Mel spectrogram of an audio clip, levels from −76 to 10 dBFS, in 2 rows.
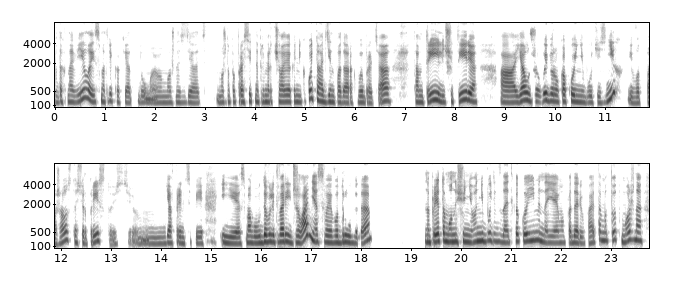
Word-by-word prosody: вдохновила, 185 - -2
и 190 - +1
смотри, 185 +3 -6
как 170 -3 -11
я 165 -2 -5
думаю, 85 - -6
можно 165 0 -8
сделать. 165 -1 -8 0.2
Можно 175 -3 -9
попросить, 180 +2 -4
например, 180 -1 -4
человека 185 -1 -2
не 180 -1 -3
какой-то 235 +3 +1
1 180 -1 0
подарок 165 -2 -3
выбрать, 170 -2 -5
а 200 +1 +2 0.5
там 175 -1 -2
3 215 +8 +5
или 180 -4 0
4, 200 +2 +3 0.5
а 170 0 +3
я 200 +7 +5
уже 190 -4 0
выберу 200 -1 +3
какой-нибудь 175 -4 -1
из 160 +2 -8
них- 460 - +2
и - - -6
вот, 155 0 -6
пожалуйста, 200 +8 -3
сюрприз. 185 +5 -2
То - - -16
есть, 160 -1 -15
эм, 160 - -8
я, 185 +1 +1
в 175 - -12
принципе, 170 -1 -5 0.3
и 175 -4 +1
смогу 180 +1 0
удовлетворить 205 0 +4
желания 205 - +5
своего 190 -2 +1
друга, 185 -2 +1
да 215 +8 +3 1.1
но 200 -1 +1
при 205 +2 +5
этом 225 0 +4
он 210 0 +4
еще 210 +1 0
не 200 -2 +1
он 220 +3 +2
не 235 - +6
будет 225 -1 -3
знать, 195 -1 -3
какой 220 +1 +3
именно 245 -4 +2
я 185 0 -2
ему 185 0 -6
подарю. 180 -2 -1
Поэтому 245 +7 -3
тут 255 +2 -4
можно 245 +3 +1
185 Hz, 160 wpm, -22 LUFS, 170-210 Hz, 1.1 s, не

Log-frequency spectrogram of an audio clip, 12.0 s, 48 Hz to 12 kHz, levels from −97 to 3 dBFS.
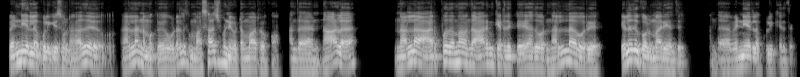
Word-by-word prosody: வெந்நீர்ல 140 +3 +4
குளிக்க 100 -1 +2
சொல்றாங்க. 90 -2 -4
அது 145 0 +4 0.5
நல்ல 135 +9 0
நமக்கு 95 -4 -1 0.2
உடலுக்கு 125 +4 -3
மசாஜ் 145 +11 -1
பண்ணி 125 -7 +3
விட்ட 95 +1 -3
மாரி 95 -1 0
இருக்கும். 85 0 -8 0.2
அந்த 90 0 -3 0.4
நாள - - +1 0.9
நல்லா 145 +6 +3 0.2
அற்புதமா 140 +7 +2
வந்து 125 -1 +1
ஆரம்பிக்கிறதுக்கு 115 -6 0
அது 100 - 0
ஒரு 95 - -4
நல்ல 150 +10 -1 0.2
ஒரு 90 -2 +1 0.5
எழுதுகோள் 155 - +4
மாரி 95 -2 +1
அது. - - -6 0.4
அந்த - - -11 0.2
வெந்நீர்ல 105 -1 +2
குளிக்கிறது. 85 -2 -8
110 Hz, 140 wpm, -23 LUFS, 95-140 Hz, 0.9 s, வெந்நீர்ல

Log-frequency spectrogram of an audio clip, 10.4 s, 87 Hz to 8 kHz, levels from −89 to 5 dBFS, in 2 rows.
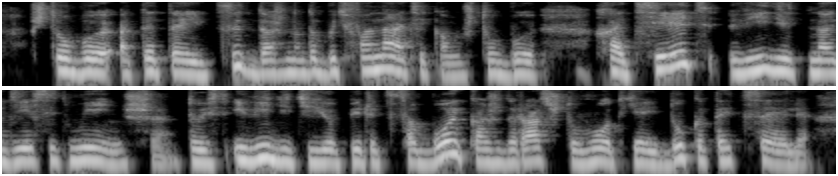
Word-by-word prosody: чтобы 185 -3 +3
от - - -4
этой 170 -4 +1
ци 250 +12 -1
даже 170 -3 -2
надо 180 +1 -1
быть 180 +2 -2
фанатиком, 175 -9 0
чтобы 160 0 -3 0.3
хотеть 215 - +2
видеть 190 +1 +3
на 175 -1 +2
10 170 0 -1
меньше, 170 -2 -2
то 165 - -1
есть 155 -1 -2
и 185 - +3
видеть 175 -4 +3
её 160 -1 0
перед 160 0 -4
собой 180 - +2
каждый 160 -2 -3
раз, 175 +2 0
что 155 - -5
вот 160 +1 -1
я 160 -2 -1
иду 165 +8 -1
к 180 - -4
этой 170 0 -3
цели. 160 -4 -4
170 Hz, 175 wpm, -22 LUFS, 160-185 Hz, 0.3 s, чтобы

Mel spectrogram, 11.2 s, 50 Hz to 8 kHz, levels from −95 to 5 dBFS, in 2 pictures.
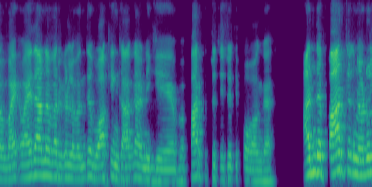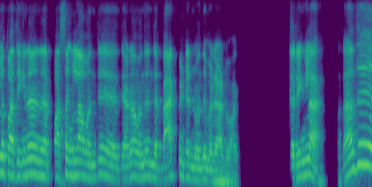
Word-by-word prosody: வய 150 - +2
வயதானவர்கள் 165 -3 +2
வந்து 150 +4 -5
வாக்கிங்‌க்காக, 150 -2 -2
அன்னக்கி 135 -2 -5 0.3
ப 140 - -12
பார்க்க 170 -2 -3
சுத்தி, 145 -2 -9
சுத்தி 150 +1 -9
போவாங்க. 125 -1 -5 0.7
அந்த 220 +2 +4 0.2
பார்குக்கு 230 -3 +7
நடுவுல 210 +3 +3
பாத்தீங்கன்னா, 180 +3 +2
இந்த 175 -2 +2
பசங்கள்லாம் 180 -1 +1
வந்து, 160 +5 -4 0.3
தெனம் 165 +3 -1
வந்து, 170 +1 -3
இந்த 150 - -2
பேட்மிட்டன் 165 -2 -1
வந்து 135 -1 -3
விளையாடுவாங்க. 110 -6 -3 0.8
சரிங்களா. 170 +6 +2 0.4
அதாவது 260 - +1
160 Hz, 135 wpm, -24 LUFS, 145-185 Hz, 0.8 s, பார்குக்கு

